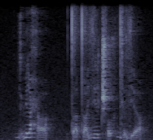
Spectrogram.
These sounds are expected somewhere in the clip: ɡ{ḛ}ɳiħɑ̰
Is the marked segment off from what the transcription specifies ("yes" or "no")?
yes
